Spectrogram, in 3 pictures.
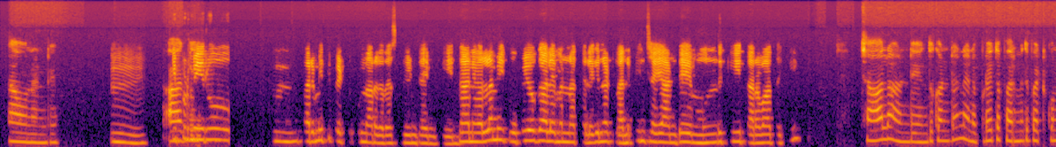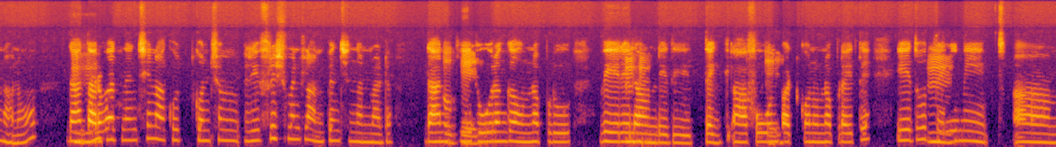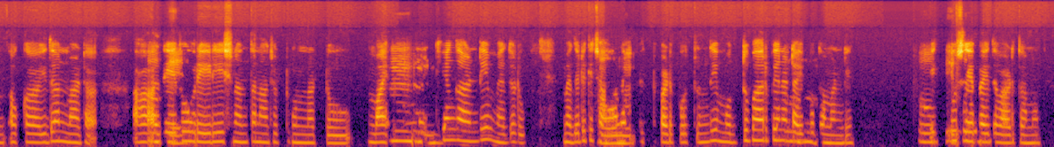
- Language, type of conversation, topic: Telugu, podcast, మీరు రోజువారీ తెర వినియోగ సమయాన్ని ఎంతవరకు పరిమితం చేస్తారు, ఎందుకు?
- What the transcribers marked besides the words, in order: static; in English: "స్క్రీన్ టైమ్‌కి"; in English: "రిఫ్రిష్మెంట్‌లా"; lip smack; in English: "ఎఫెక్ట్"; other background noise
